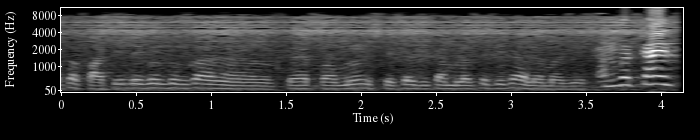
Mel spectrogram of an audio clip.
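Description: A man speaking, over a steady background hiss.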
